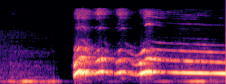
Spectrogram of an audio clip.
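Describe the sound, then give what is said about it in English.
A howl sound effect for a legendary Ozark creature: one long, loud, steady tonal howl after a short low rumble and a brief hush. The pitch dips slightly midway, then holds to the end. “Get that howl in there.”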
